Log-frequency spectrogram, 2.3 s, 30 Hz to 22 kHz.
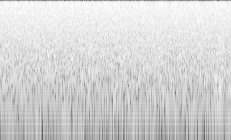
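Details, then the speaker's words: AC-2EX aircraft intercom plugged into a 9er Systems USB interface for recording: a loud, even hiss covers the whole range with no tone underneath; the noise floor jumps as soon as the intercom is connected, cause unknown. "And now as soon as I plug in, the phone, crazy noise floor."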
